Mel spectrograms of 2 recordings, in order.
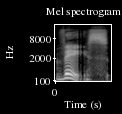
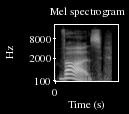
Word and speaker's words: vase: Or the word vase. Americans often say it like vase while British speakers often say it like vase. Again, both correct, just regional differences.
